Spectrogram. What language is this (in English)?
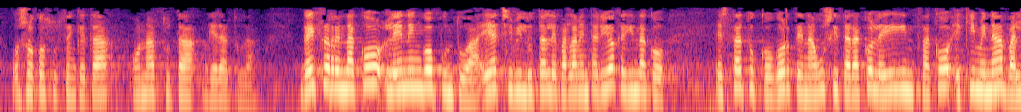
Basque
